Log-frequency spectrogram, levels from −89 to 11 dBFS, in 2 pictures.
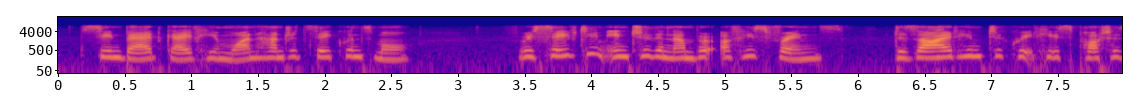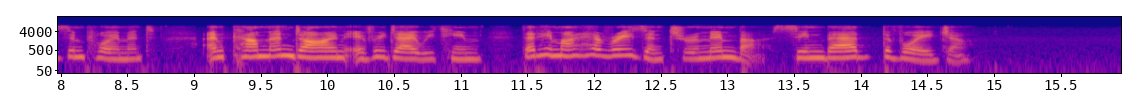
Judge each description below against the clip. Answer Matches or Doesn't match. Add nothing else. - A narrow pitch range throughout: Doesn't match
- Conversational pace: Matches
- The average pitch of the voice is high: Matches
